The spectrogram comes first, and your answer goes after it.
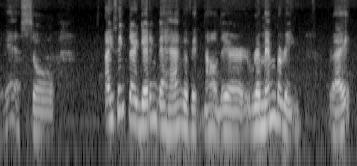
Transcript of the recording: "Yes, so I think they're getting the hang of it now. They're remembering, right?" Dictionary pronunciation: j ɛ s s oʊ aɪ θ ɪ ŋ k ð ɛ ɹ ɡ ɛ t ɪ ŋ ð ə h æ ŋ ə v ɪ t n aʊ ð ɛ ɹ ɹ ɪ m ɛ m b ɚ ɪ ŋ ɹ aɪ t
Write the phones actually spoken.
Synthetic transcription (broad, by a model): j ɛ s s oʊ aɪ θ ɪ ŋ k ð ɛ ɹ ɡ ɛ t ɪ ŋ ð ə h æ ŋ ə v ɪ t n aʊ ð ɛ ɹ ɹ ɪ m ɛ m b ɚ ɪ ŋ ɹ aɪ t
